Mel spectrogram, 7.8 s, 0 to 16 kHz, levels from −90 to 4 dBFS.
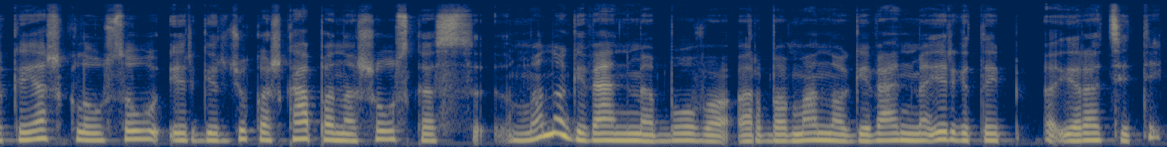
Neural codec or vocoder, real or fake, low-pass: none; real; 14.4 kHz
